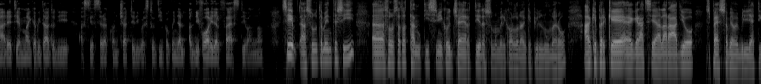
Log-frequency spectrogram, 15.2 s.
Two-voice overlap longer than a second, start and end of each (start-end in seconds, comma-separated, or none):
none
